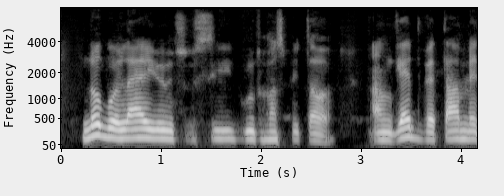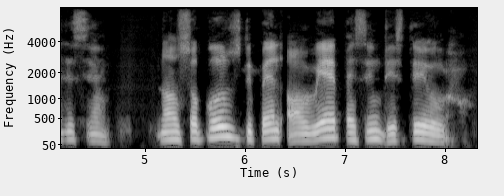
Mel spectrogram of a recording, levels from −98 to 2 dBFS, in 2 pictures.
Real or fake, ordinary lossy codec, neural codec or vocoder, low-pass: fake; none; codec, 16 kHz, 2 kbps, FreqCodec, larger model; none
